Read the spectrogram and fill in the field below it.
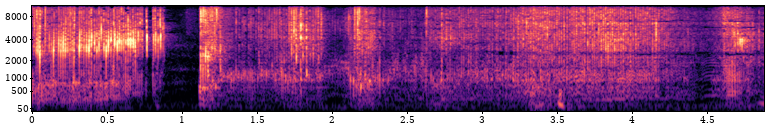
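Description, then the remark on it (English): A long, wet, bubbly fart sputters for several seconds, frothy and gurgling as if let out into shallow water, with a brief pause early on before the foamy rasp continues. “Whoever did right, that sat it in an inch of water or something. Like that. It sounds yo. So foamy.”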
